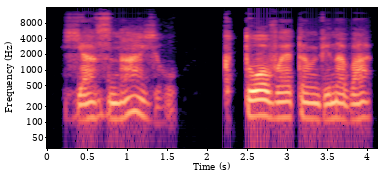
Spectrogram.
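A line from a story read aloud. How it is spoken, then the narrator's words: Whisper in the ear. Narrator (Russian): он шепнул мне на ухо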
